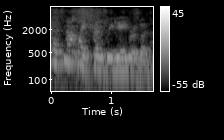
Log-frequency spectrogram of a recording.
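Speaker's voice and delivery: usual speaking voice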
